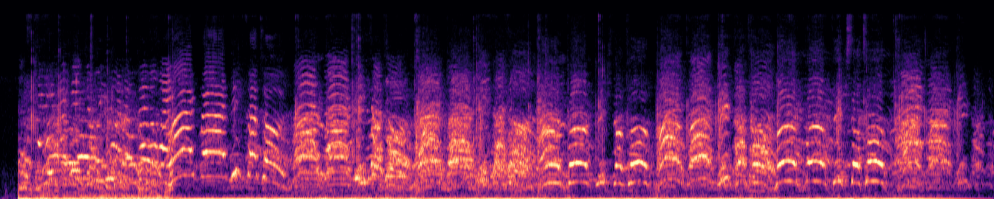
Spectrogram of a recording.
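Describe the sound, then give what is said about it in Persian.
Protesters chant as a crowd during a university protest at the University of Kurdistan in Iran. The loud, rhythmic chanting of many voices runs without a break through the whole clip. “تحسن و اعتراض در دانشگاه هم ادامه داشته، یک صدا هست از دانشگاه کردستان، اون صدا رو هم بشنویم”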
